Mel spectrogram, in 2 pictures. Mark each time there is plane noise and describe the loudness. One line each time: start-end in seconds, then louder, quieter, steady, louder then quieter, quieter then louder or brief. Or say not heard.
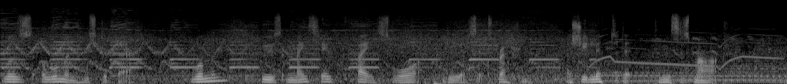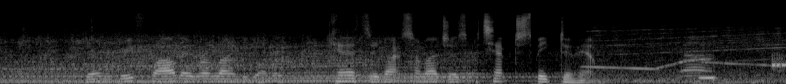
0.0-15.7 louder then quieter.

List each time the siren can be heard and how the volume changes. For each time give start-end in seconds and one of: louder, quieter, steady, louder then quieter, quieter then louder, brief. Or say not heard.
0.0-9.7 quieter
13.7-15.7 brief.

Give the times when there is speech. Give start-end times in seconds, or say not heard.
0.0-7.3, 8.7-13.9.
